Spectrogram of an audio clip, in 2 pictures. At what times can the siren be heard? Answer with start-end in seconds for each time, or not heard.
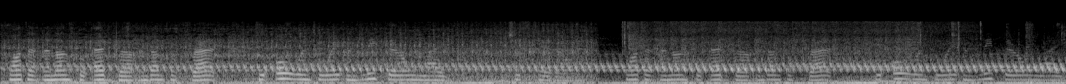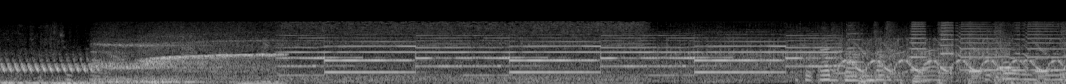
0.0-21.2.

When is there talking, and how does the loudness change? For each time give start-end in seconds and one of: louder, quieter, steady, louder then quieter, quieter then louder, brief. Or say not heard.
0.0-11.8 quieter
18.6-21.2 brief.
